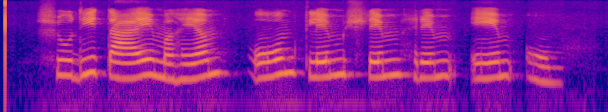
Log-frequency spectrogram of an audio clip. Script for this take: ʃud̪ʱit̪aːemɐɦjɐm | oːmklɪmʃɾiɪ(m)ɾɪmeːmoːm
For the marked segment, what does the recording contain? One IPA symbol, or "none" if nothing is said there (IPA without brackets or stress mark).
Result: m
